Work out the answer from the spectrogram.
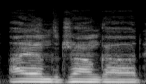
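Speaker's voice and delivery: low, casual, like a normal conversation; mocking a weak delivery. Reviewer mimicking Euron's flat actor, low and offhand. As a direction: throw it away like small talk. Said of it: "He was just like a normal guy".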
